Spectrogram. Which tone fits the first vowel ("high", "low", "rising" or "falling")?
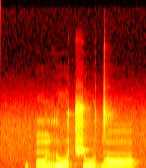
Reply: low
